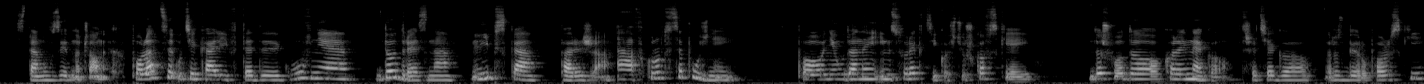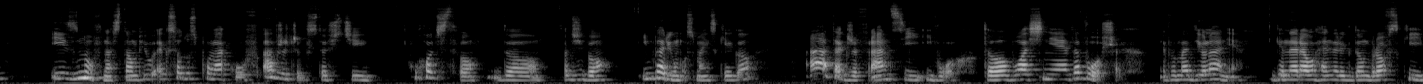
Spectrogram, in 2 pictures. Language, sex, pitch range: Polish, female, 200-255 Hz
